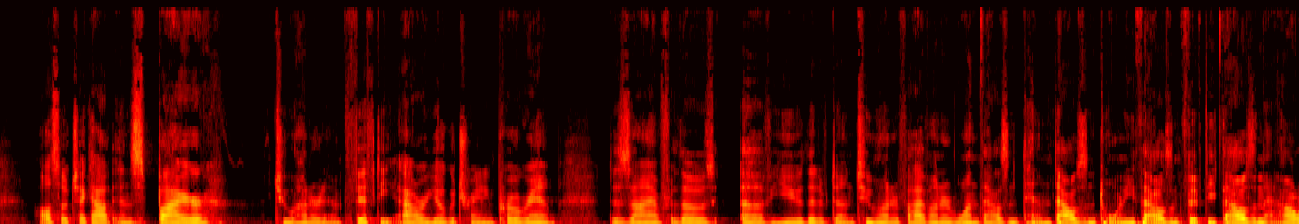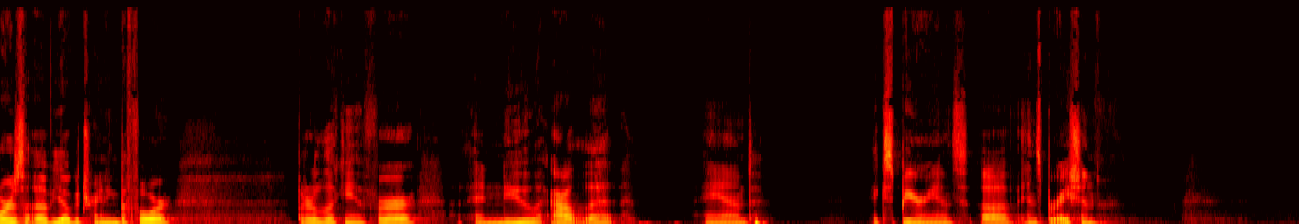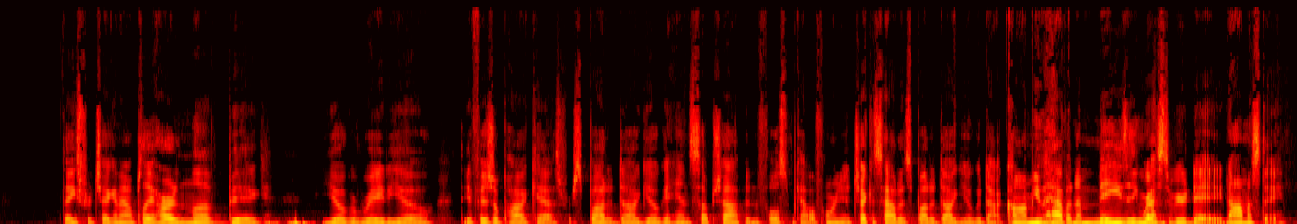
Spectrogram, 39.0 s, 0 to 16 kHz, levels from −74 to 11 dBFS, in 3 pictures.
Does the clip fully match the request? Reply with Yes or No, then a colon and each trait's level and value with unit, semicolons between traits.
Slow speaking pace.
Yes: slow, 120 wpm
